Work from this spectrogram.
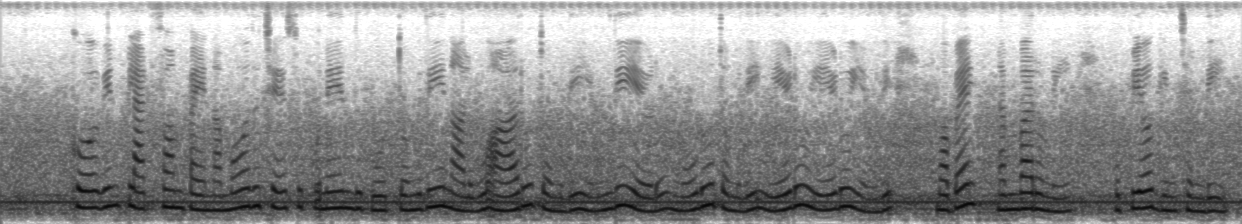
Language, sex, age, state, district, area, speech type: Telugu, female, 45-60, Andhra Pradesh, N T Rama Rao, urban, read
